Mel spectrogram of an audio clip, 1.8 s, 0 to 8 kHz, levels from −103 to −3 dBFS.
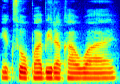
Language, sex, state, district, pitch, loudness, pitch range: Hindi, male, Jharkhand, Ranchi, 145 Hz, -15 LUFS, 140-150 Hz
